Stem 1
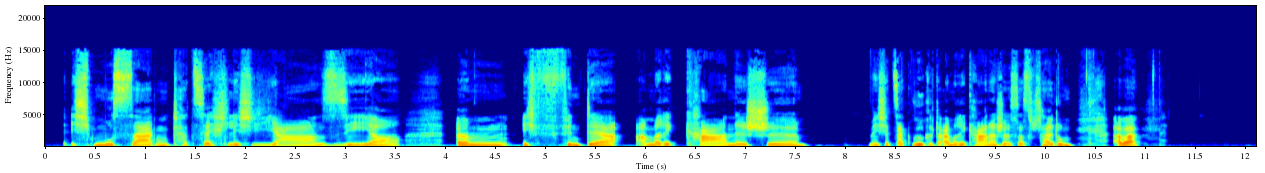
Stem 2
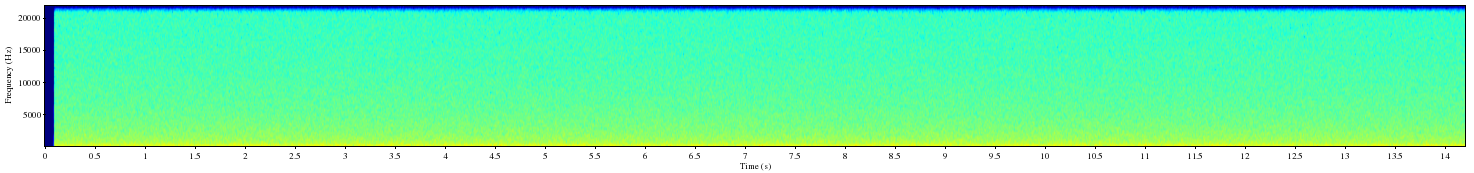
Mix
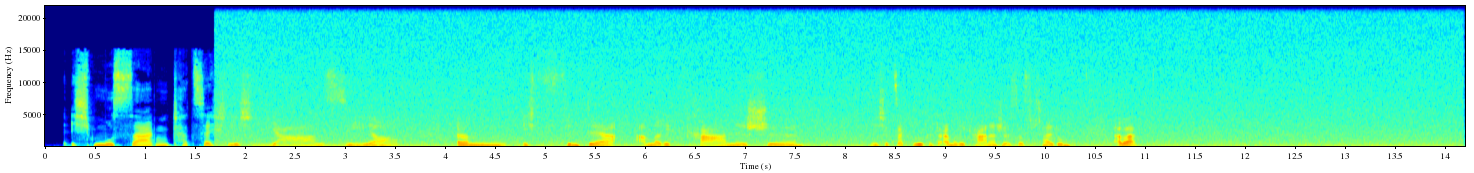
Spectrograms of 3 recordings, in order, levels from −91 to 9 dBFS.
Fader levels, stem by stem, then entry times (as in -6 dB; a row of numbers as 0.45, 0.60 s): -2.5, -5.5 dB; 0.00, 1.60 s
